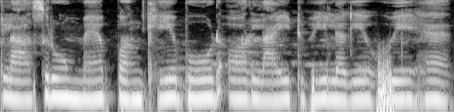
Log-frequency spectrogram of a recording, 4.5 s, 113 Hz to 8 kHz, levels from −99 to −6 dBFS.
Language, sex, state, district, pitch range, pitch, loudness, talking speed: Hindi, female, Jharkhand, Deoghar, 185-195 Hz, 185 Hz, -16 LUFS, 130 wpm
